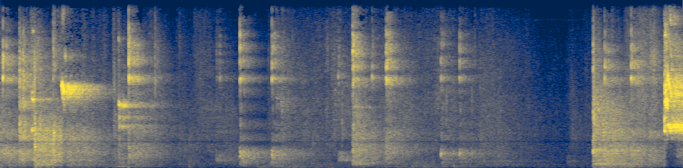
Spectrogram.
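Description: Celluloid-type table tennis ball clicking off the bats and the table, each hit ringing on in the large hall. A quick exchange of hits comes in the first two seconds, single hits follow spaced a second or so apart, and a loud new run of hits starts near the end.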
